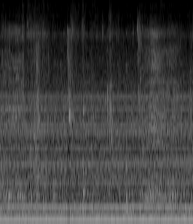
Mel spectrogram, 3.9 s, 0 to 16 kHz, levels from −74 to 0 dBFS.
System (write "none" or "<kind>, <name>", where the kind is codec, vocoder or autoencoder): none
